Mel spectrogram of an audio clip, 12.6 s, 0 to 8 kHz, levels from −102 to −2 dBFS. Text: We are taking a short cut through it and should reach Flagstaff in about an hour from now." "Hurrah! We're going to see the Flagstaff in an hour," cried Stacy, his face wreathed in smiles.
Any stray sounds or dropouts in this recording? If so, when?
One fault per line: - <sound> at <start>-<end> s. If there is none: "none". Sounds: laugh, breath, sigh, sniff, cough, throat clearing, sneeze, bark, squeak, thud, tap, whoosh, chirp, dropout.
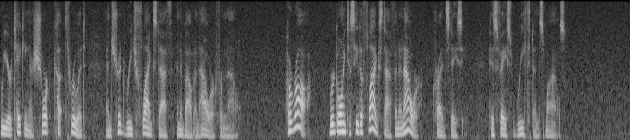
none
